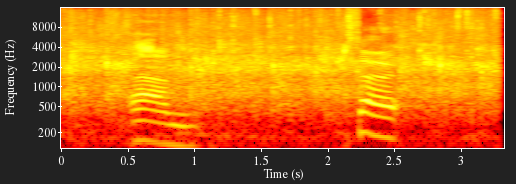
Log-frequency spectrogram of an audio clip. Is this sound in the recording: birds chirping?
no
